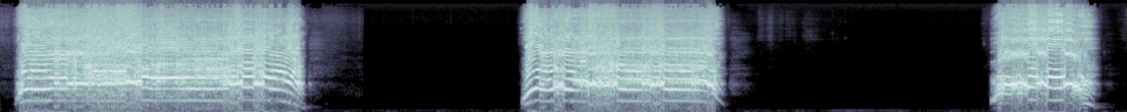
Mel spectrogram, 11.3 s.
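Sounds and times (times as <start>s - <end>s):
person screaming: 0.2s - 3.1s, 5.2s - 7.3s, 9.9s - 11.0s.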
